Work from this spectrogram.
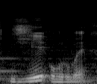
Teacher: वे वर्ण जिनका उच्चारण करते समय हवा बिना संघर्ष के बाहर निकल जाती है वह संघर्षहीन व्यंजन या अर्ध स्वर कहलाते हैं।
